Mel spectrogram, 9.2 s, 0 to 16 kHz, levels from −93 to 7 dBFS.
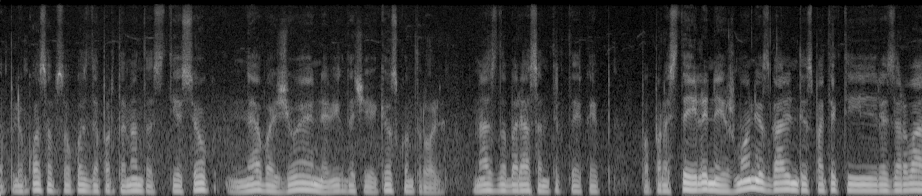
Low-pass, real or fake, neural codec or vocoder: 14.4 kHz; real; none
